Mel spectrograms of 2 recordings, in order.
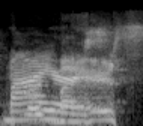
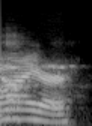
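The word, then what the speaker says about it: Meijer: People who put an S on the end of retail stores Myers. for no reason. Yeah, Is it just Meyer? Did I say it wrong? it's Yeah. Meyer.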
